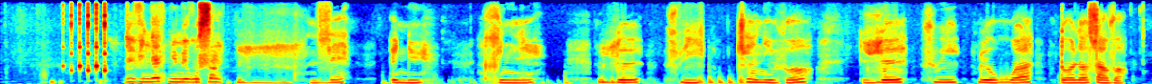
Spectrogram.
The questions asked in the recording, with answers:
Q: Les nus rhinés. Je suis carnivore. Je suis le roi de la savane.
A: Je suis le lion.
